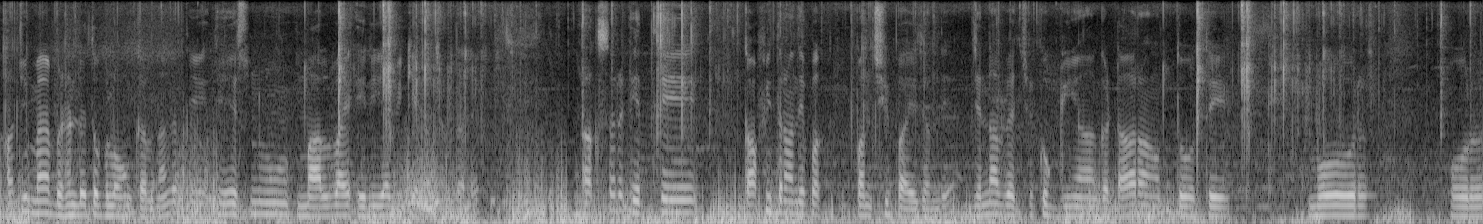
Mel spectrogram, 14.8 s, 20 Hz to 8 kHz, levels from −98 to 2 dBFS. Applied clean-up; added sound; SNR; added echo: none; Crack / Crackle; 16 dB; none.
